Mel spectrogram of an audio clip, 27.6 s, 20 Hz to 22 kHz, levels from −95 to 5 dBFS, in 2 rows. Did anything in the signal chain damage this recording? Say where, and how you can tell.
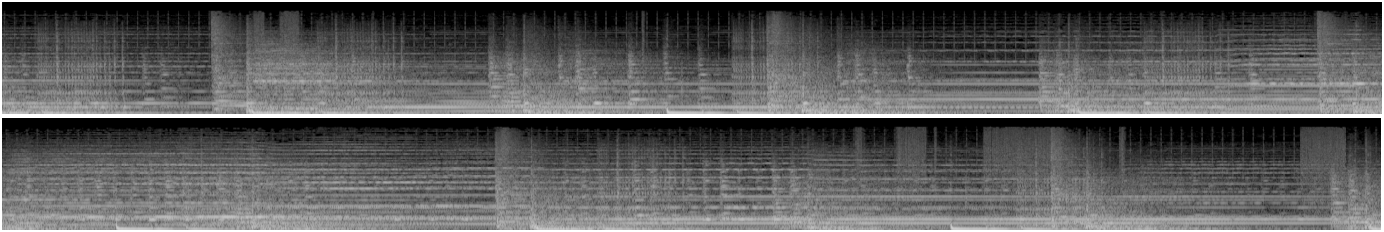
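Yes. Wi-Fi interference affects the analogue wiring for the whole clip. A steady ticking repeats every 102.4 ms, about ten times a second, sitting about 30 dB below the sound. A nearby Wi-Fi radio's beacon bursts are being rectified by the audio circuit and heard as clicks.

Compressed frames skipped at 4.82 s and 10.36 s, at the codec or storage stage. At each the audio jumps forward. The first loses about 30 ms, the second about 70 ms. That fits one and then about three frames of roughly 26 ms each.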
